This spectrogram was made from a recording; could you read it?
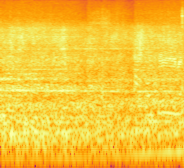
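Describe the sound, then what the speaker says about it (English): A plane passing on the runway at DFW airport, a steady broad jet roar filling the whole stretch at moderate distance with no clear rise or fade. "Los aviones están pasando más o menos"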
